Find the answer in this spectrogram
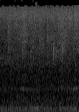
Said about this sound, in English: Let me wash that off my fingers.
